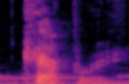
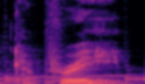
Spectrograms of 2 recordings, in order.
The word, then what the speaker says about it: Capri: The locals say Capri, which takes all the romance out of the name Capri, but I will bow to the local pronunciation.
